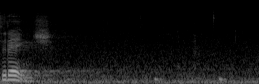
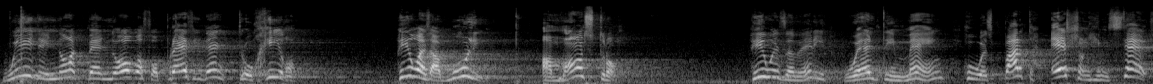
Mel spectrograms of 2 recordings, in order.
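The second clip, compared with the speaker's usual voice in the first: raised, higher voice, hard emphasis; angry denunciation; 4 semitones higher, 4 dB louder than usual. Acted. Old widow condemning President Trujillo to her neighbour, angry. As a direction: denounce him with rising outrage. Denounces the dictator behind the massacre.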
